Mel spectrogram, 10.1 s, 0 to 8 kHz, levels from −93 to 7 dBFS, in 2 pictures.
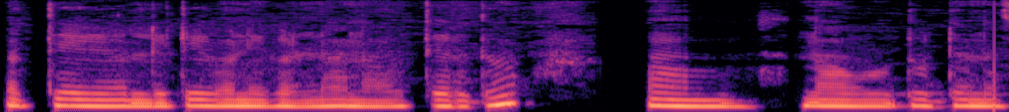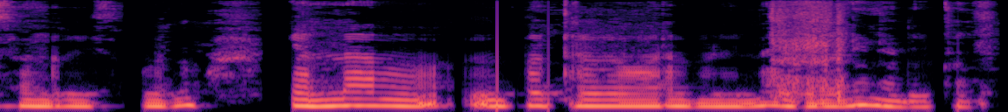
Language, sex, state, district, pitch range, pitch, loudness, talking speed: Kannada, female, Karnataka, Chamarajanagar, 155-175 Hz, 165 Hz, -21 LUFS, 95 wpm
